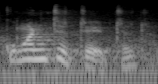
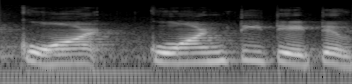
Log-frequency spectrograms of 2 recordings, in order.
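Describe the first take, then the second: First: The first vowel is kept very short. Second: The first vowel is drawn out long. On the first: The speaker calls it right. "the Q U A is very short" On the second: The speaker calls it wrong. "you don't say it like that"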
